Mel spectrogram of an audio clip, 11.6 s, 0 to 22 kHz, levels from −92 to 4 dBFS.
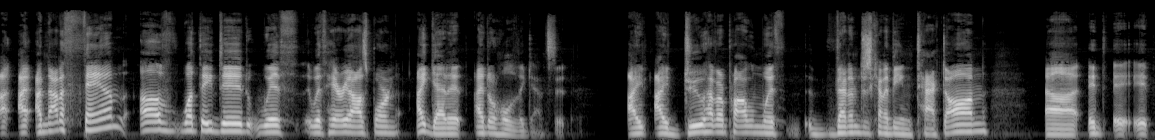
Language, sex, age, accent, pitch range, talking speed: English, male, 30-49, American, 120-165 Hz, 200 wpm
